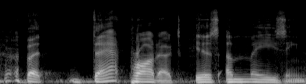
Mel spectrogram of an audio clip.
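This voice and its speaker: The speaker is a man with an Oklahoma accent. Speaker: cancer health educator. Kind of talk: educational webinar. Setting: live webinar. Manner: casual, filler-heavy.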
